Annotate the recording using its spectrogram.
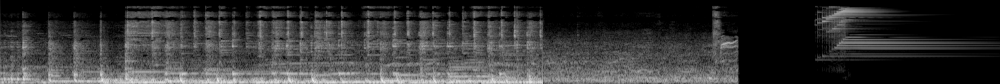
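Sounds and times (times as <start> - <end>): sparkle chime: 8.2 - 10.0.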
